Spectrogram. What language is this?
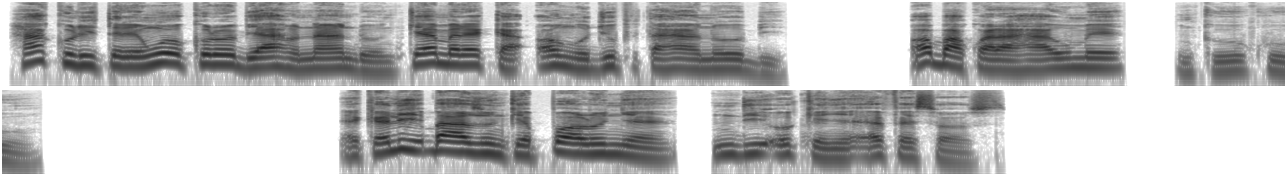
Igbo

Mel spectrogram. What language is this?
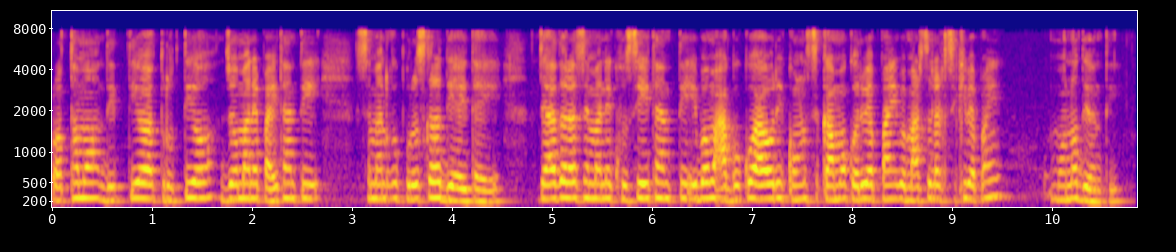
Odia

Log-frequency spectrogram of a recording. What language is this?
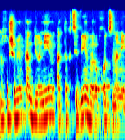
Hebrew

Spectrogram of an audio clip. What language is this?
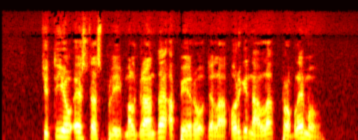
Esperanto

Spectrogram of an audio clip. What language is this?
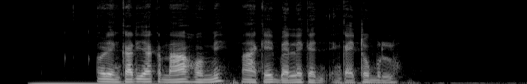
Masai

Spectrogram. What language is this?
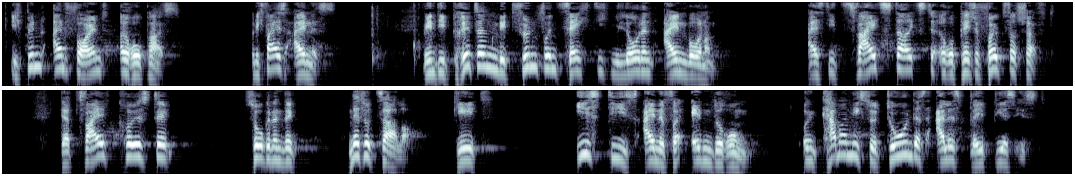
German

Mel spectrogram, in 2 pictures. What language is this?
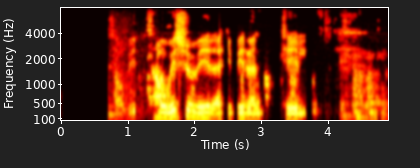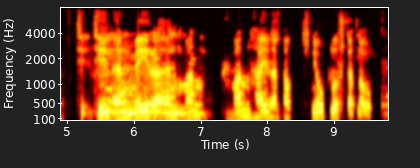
Icelandic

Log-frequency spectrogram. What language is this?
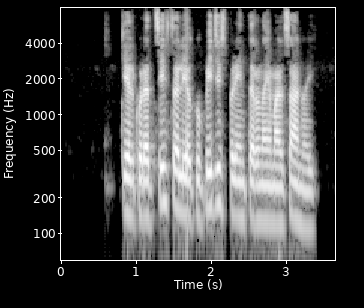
Esperanto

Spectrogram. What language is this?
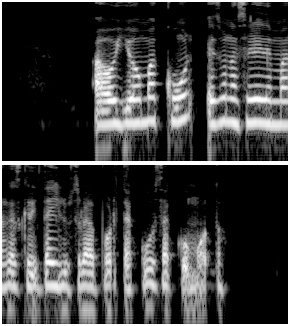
Spanish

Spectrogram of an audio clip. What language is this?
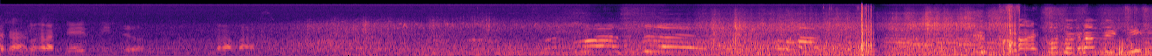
Greek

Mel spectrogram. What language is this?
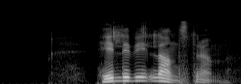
Swedish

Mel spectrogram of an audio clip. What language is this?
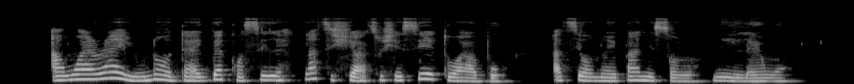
Yoruba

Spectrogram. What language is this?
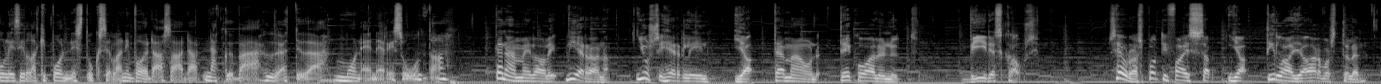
Finnish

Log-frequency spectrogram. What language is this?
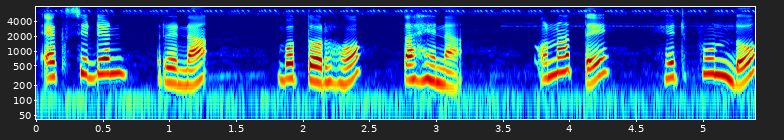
Santali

